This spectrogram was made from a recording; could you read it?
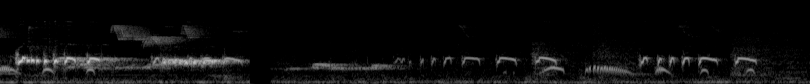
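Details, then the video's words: Local zebra dove calling a rival, used as a lure: two loud rippling trills, a brief gap, then quieter spaced hooked notes in uneven groups, mixed with lower arched coos and a brief high chirp. "suara perkutut lokal memanggil lawan sangat cocok untuk PANCINGAN"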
